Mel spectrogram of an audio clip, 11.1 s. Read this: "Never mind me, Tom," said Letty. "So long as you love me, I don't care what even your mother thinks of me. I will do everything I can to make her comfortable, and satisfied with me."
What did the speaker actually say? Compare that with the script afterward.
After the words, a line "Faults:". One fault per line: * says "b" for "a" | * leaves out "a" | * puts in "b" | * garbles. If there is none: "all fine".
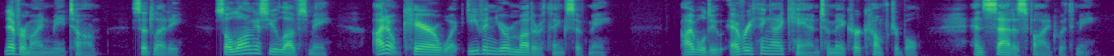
"Never mind me, Tom," said Letty. "So long as you loves me, I don't care what even your mother thinks of me. I will do everything I can to make her comfortable, and satisfied with me."
Faults:
* says "loves" for "love"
